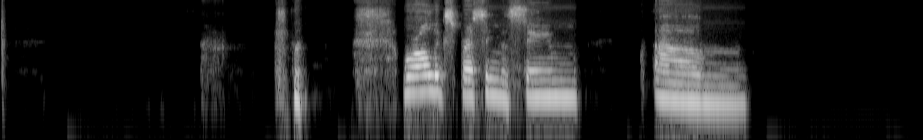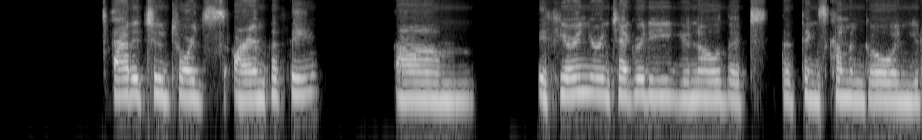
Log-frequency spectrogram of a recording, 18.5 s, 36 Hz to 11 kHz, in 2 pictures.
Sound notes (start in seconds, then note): 2.5 laughs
